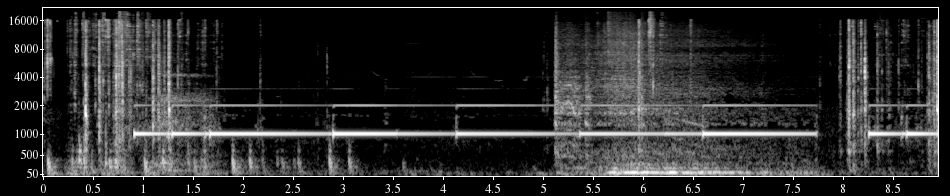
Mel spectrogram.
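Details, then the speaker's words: 2003 Dodge Ram 1500 5.7 Hemi that died after a stop, fuel tank found empty: over a warning chime it catches for about two seconds, runs rough, then shuts off; fuel starvation. "So it kind of shuts off. Kind of goes and shuts [Applause] off."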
